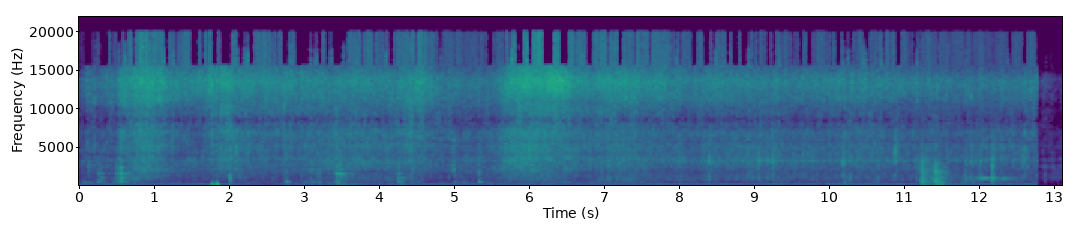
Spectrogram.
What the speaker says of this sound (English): Throw on your steak and start searing.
